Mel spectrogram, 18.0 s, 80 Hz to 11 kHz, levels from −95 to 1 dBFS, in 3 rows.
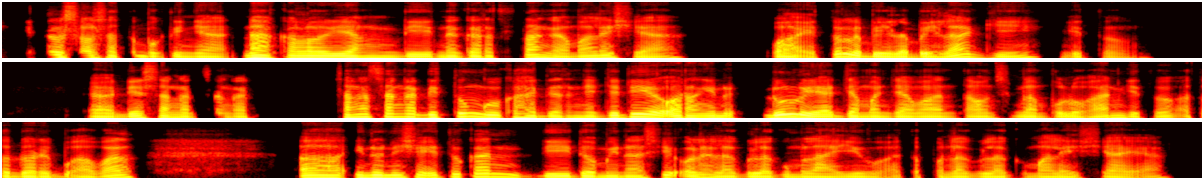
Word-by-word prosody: Itu 150 - -3
salah 120 -4 -4
satu 110 - -6
buktinya. 95 -3 -2
Nah, 130 +1 +6
kalau 120 -1 +4
yang 110 -2 +2
di 105 0 +1
negara 105 0 0
tetangga, 125 -5 -1
Malaysia, 115 -3 -1 0.4
wah, - - +2
itu - - -2
lebih-lebih 90 -1 +2
lagi, 120 - -1
gitu. 80 -3 -10 0.8
Eee, 95 -1 +1
dia 110 +5 +2
sangat-sangat 100 -4 -3 0.4
sangat-sangat 160 +1 0
ditunggu 165 +2 +2
kehadirannya. 110 -4 0
Jadi 165 +5 +5
orang 120 -4 +4
Indo 115 - -1 0.2
dulu, 145 0 +7
ya, 100 - +5
jaman-jaman 100 -2 -1
tahun 95 0 -4
90-an, 95 -1 -2
gitu, 100 +2 -6
atau 105 0 -3
2000 95 -2 -1
awal, 115 - -1 0.8
eee, 130 +1 +3
Indonesia 135 0 +3
itu, 135 +5 -1
kan, 170 -6 -1
didominasi 110 -1 0
oleh 105 0 0
lagu-lagu 95 -1 -1
Melayu 90 -2 -3
atau 80 - -12
pun 100 - -9
lagu-lagu 90 -2 -3
Malaysia, 85 0 -4
ya. 85 +9 -10
105 Hz, 155 wpm, -22 LUFS, 95-125 Hz, 0.8 s, dulu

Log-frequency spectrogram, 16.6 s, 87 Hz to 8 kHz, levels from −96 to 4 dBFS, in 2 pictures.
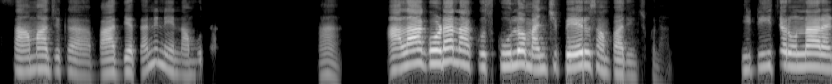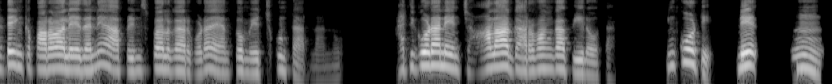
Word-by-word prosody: సామాజిక 185 0 -5 0.3
బాధ్యతని 170 - -6
నేను 175 -4 -13
నమ్ముతాను. 150 +2 -19 1.1
ఆ! - - -14 0.7
అలా 250 +5 +8 0.2
కూడా 275 +2 +8
నాకు 245 -2 -2
స్కూల్‌లో 230 +3 +2
మంచి 200 +2 -3
పేరు 225 +3 +5
సంపాదించుకున్నాను. 155 -6 -10 0.8
ఈ - - -13
టీచర్ 235 +2 -4
ఉన్నారంటే, 225 -1 +4
ఇంక 220 -2 -12
పరవాలేదని, 195 +2 +1
ఆ - - +1
ప్రిన్సిపాల్ 190 +3 -7
గారు 175 -2 -4
కూడా, 200 +5 -7
ఎంతో 165 +3 -13
మెచ్చుకుంటారు 170 +4 -15
నన్ను. 110 +2 -38 0.6
అది 225 +3 -15
కూడా 245 0 +6
నేను 210 -4 -4
చాలా 205 +7 +2 0.2
గర్వంగా 200 +2 -4
ఫీలవుతాను. 150 -4 -11 0.5
ఇంకోటి 275 +2 -2 0.3
నే 240 - +8 0.5
హ్మ్. 205 -5 -5
200 Hz, 120 wpm, -20 LUFS, 175-230 Hz, 1.1 s, అలా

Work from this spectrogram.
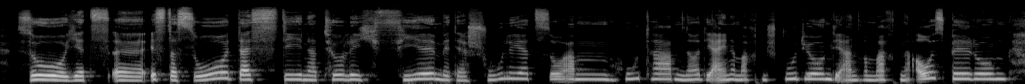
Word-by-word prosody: So, 210 -1 +6
jetzt, 190 +1 +1
äh, 185 -2 +1
ist 230 -1 +3
das 195 0 +5
so, 235 +10 +2
dass 225 -4 +2
die 225 0 -1
natürlich 220 +1 -2
viel 245 +4 0
mit 210 -4 -3
der 185 -1 -5
Schule 225 - -5
jetzt 255 -1 -4
so 125 0 -3
am 230 -2 -3
Hut 250 -1 -6
haben, 245 -1 -2
ne? 215 +2 -2
Die 220 - -3
eine 220 +2 -1
macht 210 0 -6
'n - - -6
Studium, 250 +2 -1
die - - -3
andere 205 0 -4
macht 205 +1 -5
'ne 205 - -6
Ausbildung 250 -3 0
225 Hz, 170 wpm, -24 LUFS, 205-250 Hz, -, So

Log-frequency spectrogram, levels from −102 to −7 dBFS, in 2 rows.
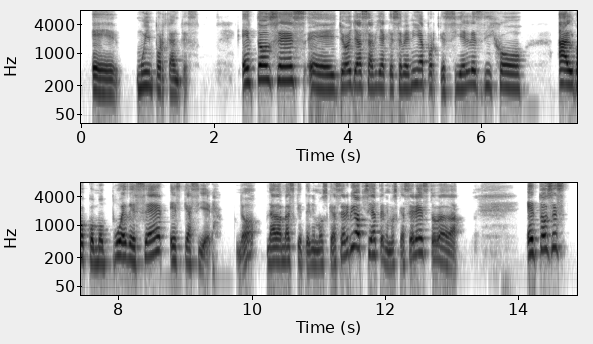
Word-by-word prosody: eh, 140 -5 +2 0.2
muy 185 +2 -2
importantes. 165 -8 -6 0.6
Entonces, 260 +1 +4
eh, 175 -2 +1
yo 195 +2 0
ya 200 -1 +1
sabía 185 -1 -3
que - - -7
se 175 +1 -4
venía, 215 +5 -2
porque 185 -4 -7
si 170 +3 -5
él 195 +3 -3
les 210 -3 -2
dijo 185 -2 -2 0.5
algo 210 -2 +7
como 155 -3 -2
"puede 205 -3 +3
ser", 225 +11 +1
es 175 0 -3
que 170 - -3
así 155 0 -5
era, - - -12 0.2
¿no? - - -7
Nada 165 +1 0
más 170 0 -4
que 160 - -8
tenemos 150 +2 -7
que - - -6
hacer 215 +4 -4
biopsia, 330 -8 +2
tenemos 145 - -7
que - - -10
hacer - - -2
esto, 260 0 -1
va, - - -1
va, - - -4
va. - - -7 0.9
Entonces, 305 +6 +3
190 Hz, 160 wpm, -22 LUFS, 170-235 Hz, 0.9 s, algo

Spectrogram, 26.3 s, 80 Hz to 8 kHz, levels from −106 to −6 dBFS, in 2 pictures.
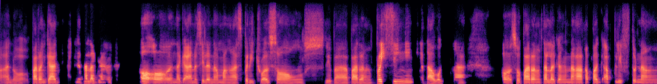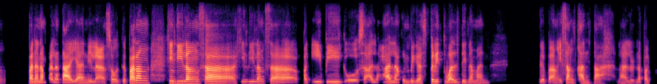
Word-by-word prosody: ano, 120 -2 -11
parang 140 0 +3
gathering 135 -1 0
na 140 - -7
talaga 150 -2 +1 0.8
oo, 130 -1 +4
nag-aano 130 0 0
sila 130 -2 -2
ng 125 0 -5
mga 125 -1 -5
spiritual 135 -1 -4
songs, 130 0 -4
'di 130 - -9
ba 120 0 -4
parang, 130 -2 0
praise 180 -2 +5
singing 155 -4 -7
tinatawag 125 -1 0
nila. 120 0 -5 0.7
Oh, 130 -2 -2
so, 145 -1 -3
parang 135 -1 +4
talagang 135 -1 -1
nakakapag 135 0 +1
uplift 140 0 -5
to - - -2
ng, 125 -1 -5 0.5
pananampalataya 135 -4 +4
nila. 120 -1 0
So, 135 +2 -6 0.2
parang 210 +2 +8 0.4
hindi 195 -1 +2
lang 185 0 +5
sa, 180 -2 +7 0.6
hindi 170 -1 -10
lang 165 -1 -4
sa 160 - -4 0.6
pag-ibig 310 -1 -5
o 120 0 -5
sa - - -5
alaala 140 +2 0
kumbaga 150 -1 -5
spirituwal 150 -3 +1
din 135 -2 -8
naman. 115 -2 -8 1.0
'Di - - -6
ba - - -1
ang - - -9
isang 135 - 0
kanta, 120 -1 -3 0.4
lalo 115 +1 -7
na 140 0 -8
pag 125 -2 -6
135 Hz, 120 wpm, -27 LUFS, 125-145 Hz, 1.0 s, parang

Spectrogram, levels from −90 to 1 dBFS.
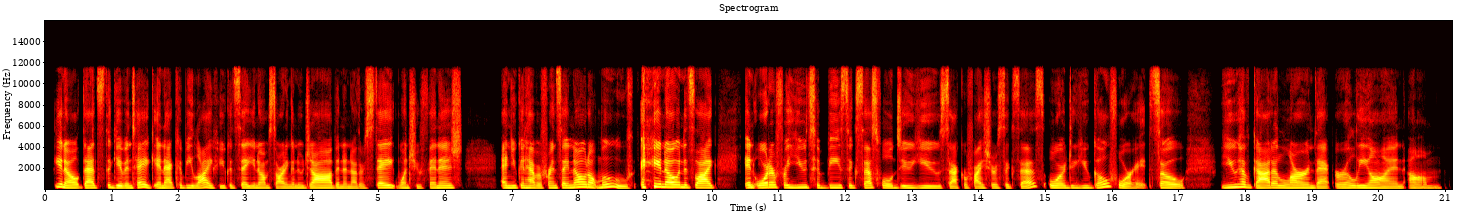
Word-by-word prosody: you 265 -2 +3
know, 170 -5 +4
that's 180 -1 +3
the 210 - -4
give 180 -3 +1
and 170 0 -1
take, 215 -2 0
and 165 0 0
that 160 +1 +3
could 190 - -8
be 175 0 -4
life; 170 -1 0
you 165 - -5
could 155 0 -9
say, 165 +1 -1
you 160 +1 -4
know, 160 - -1
"I'm 160 - -5
starting 150 -1 -2
a - - -6
new 160 0 -6
job 165 +1 +4
in 155 -2 -4
another 140 -1 -5
state," 195 +5 0
once 160 -1 -5
you 145 - -10
finish, 175 +6 -3 0.6
and 175 0 +1
you 175 - -2
can 195 +2 -4
have 180 -2 +2
a 170 - -4
friend 180 +1 -3
say, 190 0 0
"No, 235 +4 +3
don't 210 -3 +2
move." 215 - -1 0.3
You 270 -2 +8
know, 230 -1 +7
it's 210 -3 -1
like, 195 -1 +6 0.4
in 210 0 +4
order 215 +3 +3
for 205 +1 -6
you 200 +1 -2
to 195 +1 -4
be 190 +3 -4
successful, 180 -1 -2
do 165 +1 -5
you 165 -1 -5
sacrifice 150 0 -2
your 150 - -5
success, 150 - -3
or 180 -2 +1
do 170 +1 -8
you 170 +1 -7
go 215 - -1
for 165 - -2
it? - - -10
So, 165 -3 0 0.5
you 205 +4 0
have 235 -4 0
gotta 175 +2 +5
learn 170 -1 +1
that 155 -1 -1
early 175 +2 -2
on, 150 -3 -1
um, 165 0 -5
170 Hz, 195 wpm, -23 LUFS, 160-195 Hz, 0.6 s, You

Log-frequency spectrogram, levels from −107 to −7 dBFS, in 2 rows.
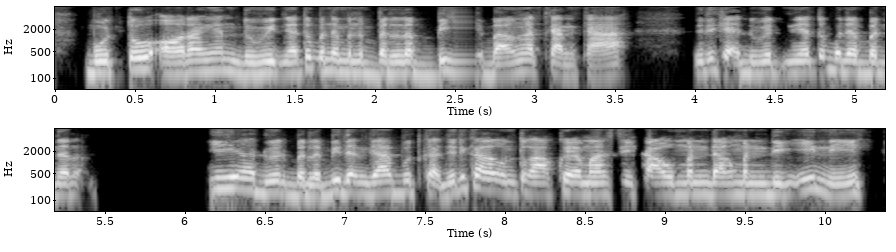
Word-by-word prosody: butuh 140 +5 +2
orang 140 +4 +4
yang 160 - -5
duitnya 130 0 +1
tuh 185 - -1
bener-bener 145 -4 -1
berlebih 140 +2 -1
banget 125 +6 +1
kan, 110 - 0
Kak. - - 0 0.4
Jadi 145 +3 -4
kayak - - +1
duitnya 140 +1 -2
tuh 170 +1 -6
bener-bener 140 -3 +1 0.8
iya 200 -1 +2
duit 160 0 -1
berlebih 135 +5 0
dan 150 - 0
gabut, 155 +2 0
Kak. - - -1
Jadi 205 - -3
kalau 175 -4 +3
untuk 150 -1 -5
aku 145 +3 +2
yang 145 -2 +3
masih 145 0 -1
kaum 140 +1 0
mendang-mending 145 +2 -1
ini, 145 -6 -2
145 Hz, 175 wpm, -22 LUFS, 135-155 Hz, 0.8 s, orang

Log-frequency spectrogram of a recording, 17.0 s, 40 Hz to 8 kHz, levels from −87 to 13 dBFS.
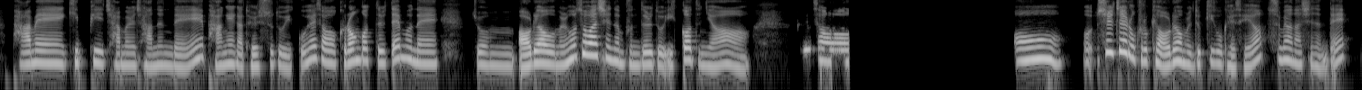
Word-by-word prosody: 밤에 195 0 0
깊이 200 0 -3
잠을 175 -2 -5
자는 170 0 -4
데에 165 - -1
방해가 180 -6 -3
될 165 0 -2
수도 170 +1 -6
있고 160 +6 -5
해서 230 -6 +1
그런 210 +4 +3
것들 230 -3 -1
때문에 200 -5 0 0.4
좀 175 -2 -4
어려움을 185 +3 +5
호소하시는 275 - +4
분들도 180 -2 -1
있거든요. 175 -5 -2 0.6
그래서 220 - +1 2.0
어. 235 -1 +4 0.3
어 215 - -7
실제로 365 - +4
그렇게 220 -3 -1
어려움을 190 +2 +3
느끼고 190 +1 -4
계세요 170 - -4
수면하시는 205 -9 -3
데? 260 +5 -4
195 Hz, 250 characters per minute, -21 LUFS, 175-230 Hz, 2.0 s, 어려움을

